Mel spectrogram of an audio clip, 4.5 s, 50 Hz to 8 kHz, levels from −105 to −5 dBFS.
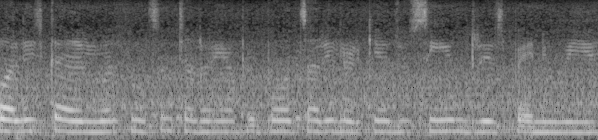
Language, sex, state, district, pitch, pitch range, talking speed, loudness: Hindi, female, Bihar, Gopalganj, 235 Hz, 230-240 Hz, 265 wpm, -30 LUFS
